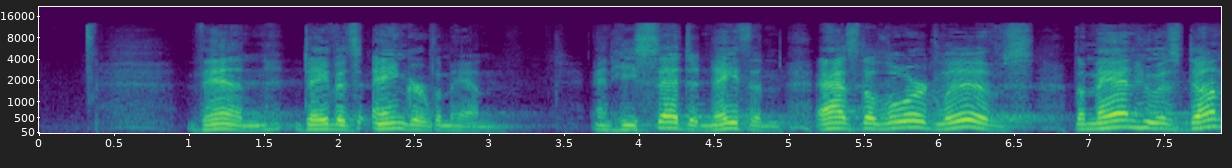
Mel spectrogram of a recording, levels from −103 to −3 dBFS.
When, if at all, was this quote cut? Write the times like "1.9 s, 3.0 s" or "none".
2.6 s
